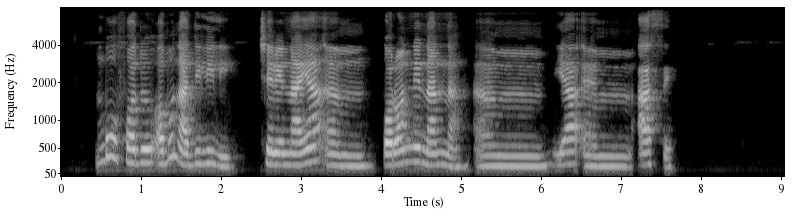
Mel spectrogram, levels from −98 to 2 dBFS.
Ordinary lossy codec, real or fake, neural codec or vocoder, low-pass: none; real; none; none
